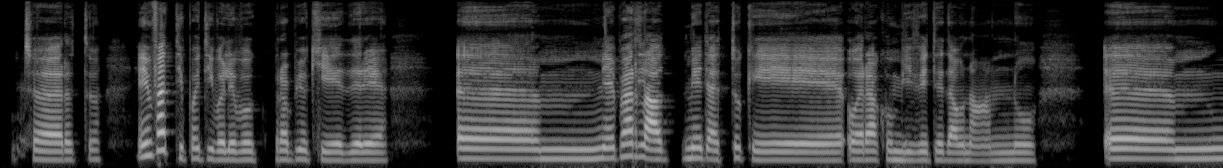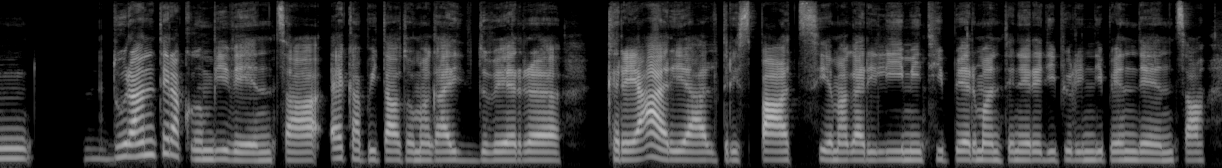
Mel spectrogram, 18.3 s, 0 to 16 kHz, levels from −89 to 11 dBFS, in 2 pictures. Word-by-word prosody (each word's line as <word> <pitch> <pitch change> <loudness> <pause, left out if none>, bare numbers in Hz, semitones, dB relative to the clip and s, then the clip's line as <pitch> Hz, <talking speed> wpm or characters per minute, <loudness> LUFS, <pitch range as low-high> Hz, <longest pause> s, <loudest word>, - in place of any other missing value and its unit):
Certo. 190 0 -1 0.3
E 260 - +2
infatti 390 -3 +5
poi 220 0 -6
ti 210 - -6
volevo 190 0 -1
proprio 200 0 -5
chiedere, 180 -1 -2 0.5
ehm 210 -1 0
mi 225 - -1
hai 225 - 0
parla 255 -6 +5 0.2
mi 225 +1 -3
hai - - 0
detto 215 +2 -4
che 180 -1 0
ora 190 -1 0
convivete 180 -1 -6
da 175 -1 -2
1 170 0 -6
anno. 170 +2 -7 0.5
Ehm, 215 0 -1 0.4
durante 260 +9 +2
la 280 - +4
convivenza 180 -3 0
è 225 - 0
capitato 190 -2 -2
magari 180 0 -1
di 170 - -20
dover 180 0 +1 0.3
creare 195 0 +6
altri 180 0 -2
spazi 185 +2 +3
e 185 - -2
magari 180 0 0
limiti 185 0 -4
per 190 +1 0
mantenere 185 0 -2
di 180 +1 -6
più 190 - -10
l'indipendenza? 180 -1 -2
185 Hz, 135 wpm, -25 LUFS, 180-210 Hz, 0.5 s, creare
